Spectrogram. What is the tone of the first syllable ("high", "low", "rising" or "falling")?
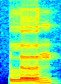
rising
